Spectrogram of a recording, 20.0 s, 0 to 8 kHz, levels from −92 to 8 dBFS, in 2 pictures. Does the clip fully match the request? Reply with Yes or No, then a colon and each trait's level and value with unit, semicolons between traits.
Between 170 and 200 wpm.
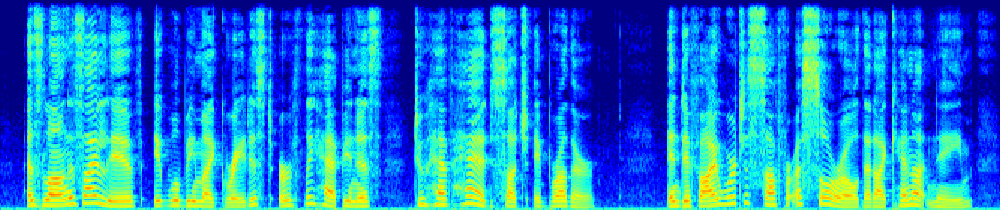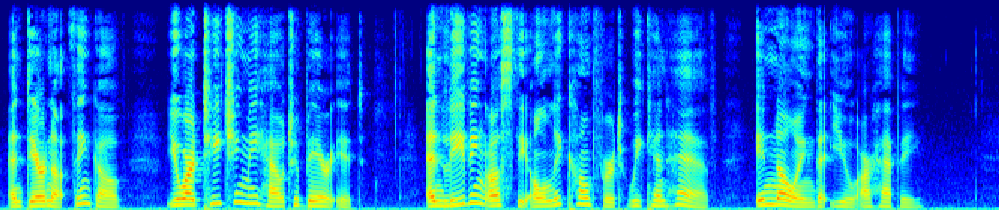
Yes: average, 175 wpm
